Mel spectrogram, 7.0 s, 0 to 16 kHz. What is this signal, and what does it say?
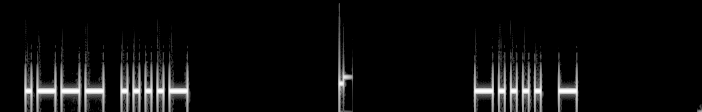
Morse code, heard as a keyed tone, about 20 wpm, 700 Hz. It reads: J 4 6 T
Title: Two Challenging Letter-Number Combinations 20wpm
